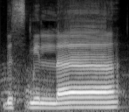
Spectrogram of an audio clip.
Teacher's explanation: Habib Umar Al-Hafiz membaca bismillah, memanjangkan huruf lamnya dengan mengatakan bismillah, yang sebenarnya adalah bismillahirrahmanirrahim, akan tetapi dipanjangkan menjadi bismillahirrahmanirrahim.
